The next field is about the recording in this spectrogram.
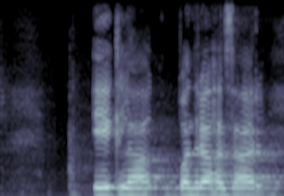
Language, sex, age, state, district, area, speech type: Goan Konkani, female, 18-30, Goa, Bardez, urban, spontaneous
